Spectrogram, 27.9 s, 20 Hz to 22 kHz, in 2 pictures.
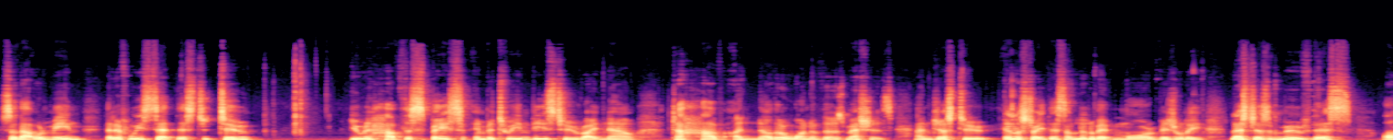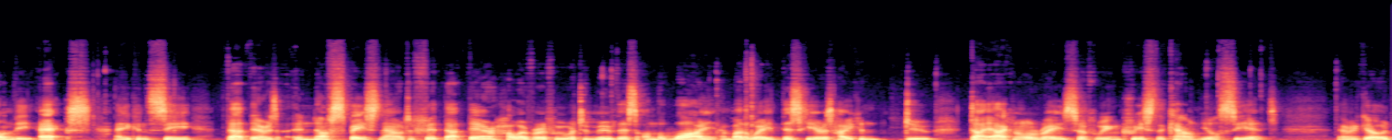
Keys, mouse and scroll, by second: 1.8 click, 2.7 2, 3.0 Return, 6.0 middle click, 8.1 middle click, 8.9-9.5 scroll down 1, 10.0 click, 12.7-14.5 typing, 14.9 click, 15.6 Tab, 16.0-17.8 scroll down 1, 17.8 middle click, 20.0 click, 21.0 2, 21.4 Return, 23.3 middle click, 26.0 click, 27.3 middle click.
